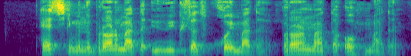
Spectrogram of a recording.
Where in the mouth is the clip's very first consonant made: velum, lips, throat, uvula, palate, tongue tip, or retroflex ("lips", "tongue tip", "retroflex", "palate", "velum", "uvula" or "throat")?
throat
